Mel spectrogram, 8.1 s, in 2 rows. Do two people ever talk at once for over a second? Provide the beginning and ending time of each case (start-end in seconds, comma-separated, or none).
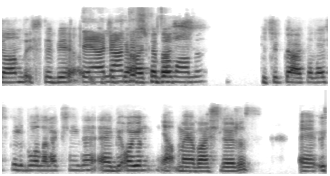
1.0-2.5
